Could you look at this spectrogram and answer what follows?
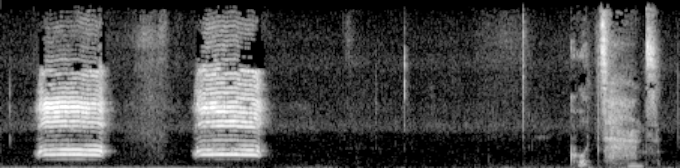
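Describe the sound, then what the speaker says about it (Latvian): Two drawn-out bleats like a lamb, clear and fairly close, followed by quiet and a few soft clicks and rustles. "Jēriņš saka, mē, mē."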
